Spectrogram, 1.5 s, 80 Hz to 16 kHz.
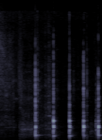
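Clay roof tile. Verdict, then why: Sound. Old clay roof tiles are tapped by hand, five sharp knocks, while being sorted to find damaged ones. Each tap gives a short, clear ringing tone around 1.6 kHz with bright overtones that dies away quickly, marking a sound tile that rings well, as a good tile must; cracked tiles are discarded.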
